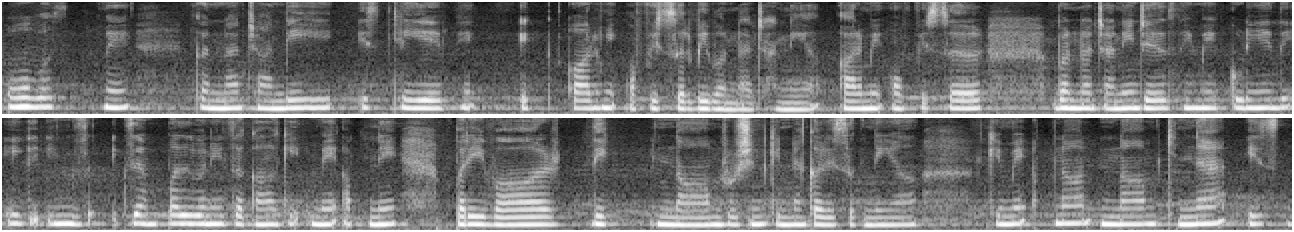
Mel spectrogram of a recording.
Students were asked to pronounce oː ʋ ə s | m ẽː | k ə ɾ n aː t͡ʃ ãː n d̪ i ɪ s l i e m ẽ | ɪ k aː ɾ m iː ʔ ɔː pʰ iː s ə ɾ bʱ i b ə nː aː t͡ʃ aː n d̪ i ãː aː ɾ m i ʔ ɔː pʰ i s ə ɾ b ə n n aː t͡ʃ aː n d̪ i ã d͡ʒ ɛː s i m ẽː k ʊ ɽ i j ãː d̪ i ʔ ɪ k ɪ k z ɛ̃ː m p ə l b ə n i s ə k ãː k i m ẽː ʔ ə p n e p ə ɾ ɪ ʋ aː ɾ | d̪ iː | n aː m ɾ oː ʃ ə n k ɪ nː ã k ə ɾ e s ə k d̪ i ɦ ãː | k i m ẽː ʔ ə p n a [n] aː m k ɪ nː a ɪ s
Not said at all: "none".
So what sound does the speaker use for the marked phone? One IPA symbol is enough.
n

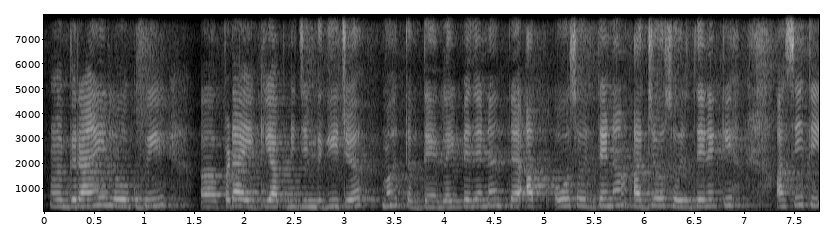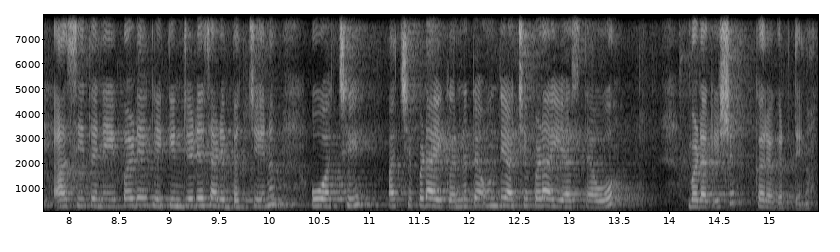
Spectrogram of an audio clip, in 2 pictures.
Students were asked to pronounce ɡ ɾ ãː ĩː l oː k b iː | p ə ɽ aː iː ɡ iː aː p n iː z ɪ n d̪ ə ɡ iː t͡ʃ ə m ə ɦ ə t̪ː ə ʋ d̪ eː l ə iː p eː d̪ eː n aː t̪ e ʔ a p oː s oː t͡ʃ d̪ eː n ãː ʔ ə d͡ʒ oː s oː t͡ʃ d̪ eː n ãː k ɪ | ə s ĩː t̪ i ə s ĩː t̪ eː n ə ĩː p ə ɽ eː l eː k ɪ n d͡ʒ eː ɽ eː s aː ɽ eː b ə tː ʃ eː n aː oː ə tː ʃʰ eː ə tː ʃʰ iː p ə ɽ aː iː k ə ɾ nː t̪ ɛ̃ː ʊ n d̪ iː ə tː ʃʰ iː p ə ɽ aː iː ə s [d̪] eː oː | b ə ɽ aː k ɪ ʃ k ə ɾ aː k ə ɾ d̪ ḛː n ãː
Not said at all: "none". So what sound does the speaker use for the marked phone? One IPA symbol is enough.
t̪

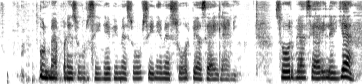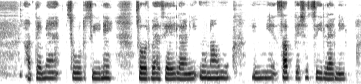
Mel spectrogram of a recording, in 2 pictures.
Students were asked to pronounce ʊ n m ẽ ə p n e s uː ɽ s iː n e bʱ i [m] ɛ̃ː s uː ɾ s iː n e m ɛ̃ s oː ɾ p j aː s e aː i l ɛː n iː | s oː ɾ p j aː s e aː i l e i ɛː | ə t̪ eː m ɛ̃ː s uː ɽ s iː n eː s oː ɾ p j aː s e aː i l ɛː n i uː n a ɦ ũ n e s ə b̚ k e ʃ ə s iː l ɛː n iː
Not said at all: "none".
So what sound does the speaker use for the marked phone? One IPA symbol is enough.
m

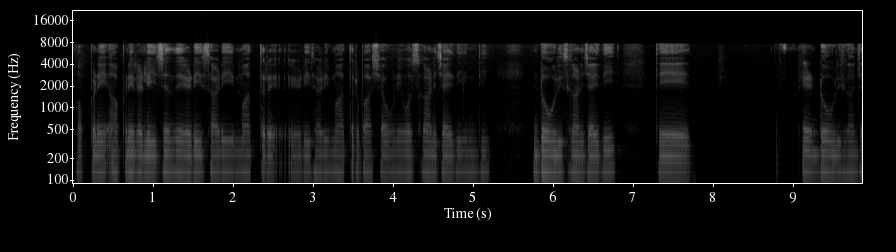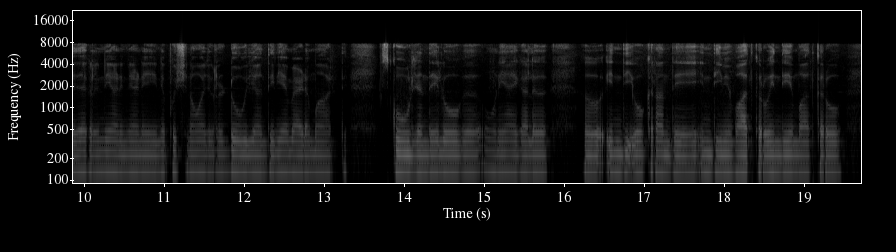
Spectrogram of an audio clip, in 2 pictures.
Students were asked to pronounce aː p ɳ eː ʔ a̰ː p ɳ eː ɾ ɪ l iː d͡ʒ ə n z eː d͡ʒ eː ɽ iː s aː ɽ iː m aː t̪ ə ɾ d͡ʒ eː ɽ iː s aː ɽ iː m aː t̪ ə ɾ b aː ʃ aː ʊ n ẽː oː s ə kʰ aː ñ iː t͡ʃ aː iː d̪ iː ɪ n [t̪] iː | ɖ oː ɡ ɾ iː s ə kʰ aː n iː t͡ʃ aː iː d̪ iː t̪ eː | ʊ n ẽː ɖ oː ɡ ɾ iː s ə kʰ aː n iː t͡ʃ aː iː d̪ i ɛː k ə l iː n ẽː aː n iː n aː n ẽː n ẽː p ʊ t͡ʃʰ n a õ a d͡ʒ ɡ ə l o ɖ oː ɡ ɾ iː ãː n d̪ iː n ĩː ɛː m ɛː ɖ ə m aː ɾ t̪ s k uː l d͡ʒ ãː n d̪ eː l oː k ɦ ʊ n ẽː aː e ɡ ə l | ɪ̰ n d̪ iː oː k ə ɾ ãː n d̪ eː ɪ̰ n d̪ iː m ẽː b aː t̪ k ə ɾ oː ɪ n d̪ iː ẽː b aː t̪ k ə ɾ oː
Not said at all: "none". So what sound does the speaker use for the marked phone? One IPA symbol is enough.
d̪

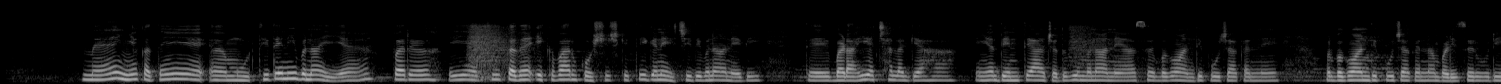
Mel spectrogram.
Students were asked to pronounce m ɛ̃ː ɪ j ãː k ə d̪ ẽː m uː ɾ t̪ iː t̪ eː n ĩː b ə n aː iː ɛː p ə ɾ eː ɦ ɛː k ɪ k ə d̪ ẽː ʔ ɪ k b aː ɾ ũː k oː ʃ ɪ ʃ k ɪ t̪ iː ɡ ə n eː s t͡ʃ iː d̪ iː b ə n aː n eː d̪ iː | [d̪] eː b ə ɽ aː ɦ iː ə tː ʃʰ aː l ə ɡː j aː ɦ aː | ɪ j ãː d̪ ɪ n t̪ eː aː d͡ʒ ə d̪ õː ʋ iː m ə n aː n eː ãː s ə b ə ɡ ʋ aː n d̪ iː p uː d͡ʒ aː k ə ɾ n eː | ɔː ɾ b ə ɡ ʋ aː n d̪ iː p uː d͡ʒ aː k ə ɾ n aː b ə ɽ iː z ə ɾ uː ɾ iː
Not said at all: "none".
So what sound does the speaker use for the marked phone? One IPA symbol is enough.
t̪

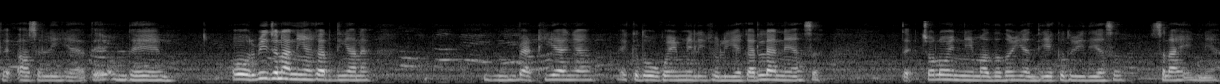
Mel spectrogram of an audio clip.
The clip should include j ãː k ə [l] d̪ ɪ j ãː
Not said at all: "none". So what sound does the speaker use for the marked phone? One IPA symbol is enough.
ɾ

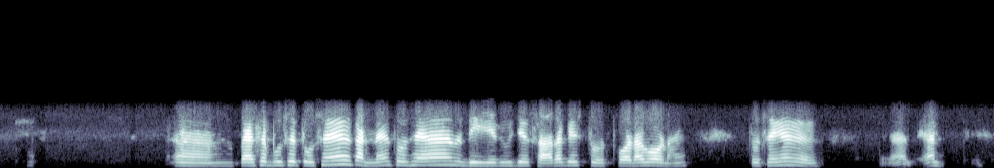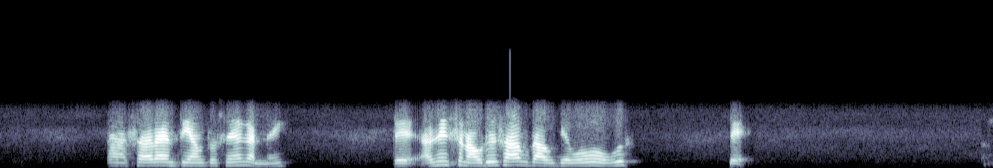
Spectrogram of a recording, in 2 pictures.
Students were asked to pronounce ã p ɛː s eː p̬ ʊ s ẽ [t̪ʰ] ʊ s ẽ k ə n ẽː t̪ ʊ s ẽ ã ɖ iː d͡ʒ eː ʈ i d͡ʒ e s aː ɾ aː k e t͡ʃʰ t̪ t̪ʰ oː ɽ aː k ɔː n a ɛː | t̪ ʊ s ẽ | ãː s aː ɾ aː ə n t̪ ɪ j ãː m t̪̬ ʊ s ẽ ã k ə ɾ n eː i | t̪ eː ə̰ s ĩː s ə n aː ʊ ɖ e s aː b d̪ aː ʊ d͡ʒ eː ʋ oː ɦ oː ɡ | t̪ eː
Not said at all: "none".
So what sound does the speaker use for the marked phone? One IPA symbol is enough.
t̪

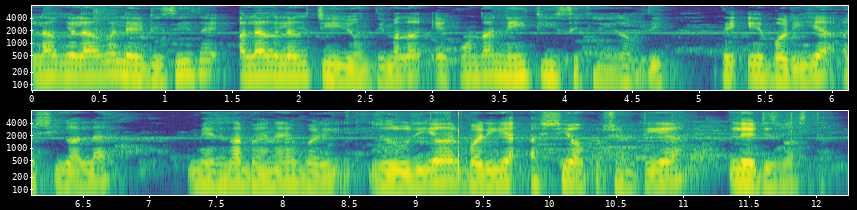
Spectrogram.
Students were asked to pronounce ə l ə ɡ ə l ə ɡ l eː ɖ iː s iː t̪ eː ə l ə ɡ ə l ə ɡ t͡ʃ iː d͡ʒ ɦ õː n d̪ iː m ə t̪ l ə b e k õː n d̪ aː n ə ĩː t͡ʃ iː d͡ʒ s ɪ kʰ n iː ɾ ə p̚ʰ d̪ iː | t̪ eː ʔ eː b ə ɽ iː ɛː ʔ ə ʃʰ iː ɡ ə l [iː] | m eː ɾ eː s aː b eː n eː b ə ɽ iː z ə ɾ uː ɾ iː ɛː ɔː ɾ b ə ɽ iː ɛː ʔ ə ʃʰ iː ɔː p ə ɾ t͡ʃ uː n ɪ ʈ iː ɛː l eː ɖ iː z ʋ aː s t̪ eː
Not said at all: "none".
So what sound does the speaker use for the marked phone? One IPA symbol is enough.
ɛː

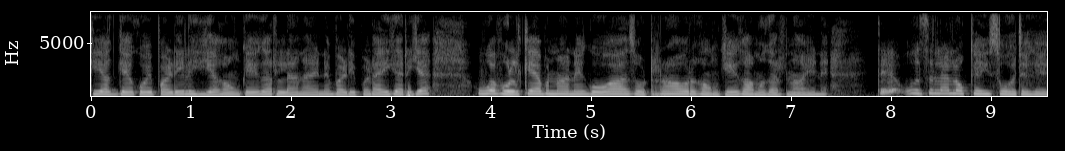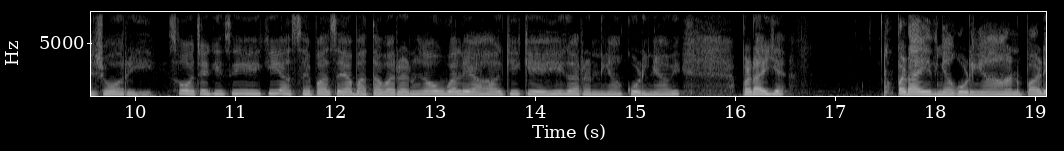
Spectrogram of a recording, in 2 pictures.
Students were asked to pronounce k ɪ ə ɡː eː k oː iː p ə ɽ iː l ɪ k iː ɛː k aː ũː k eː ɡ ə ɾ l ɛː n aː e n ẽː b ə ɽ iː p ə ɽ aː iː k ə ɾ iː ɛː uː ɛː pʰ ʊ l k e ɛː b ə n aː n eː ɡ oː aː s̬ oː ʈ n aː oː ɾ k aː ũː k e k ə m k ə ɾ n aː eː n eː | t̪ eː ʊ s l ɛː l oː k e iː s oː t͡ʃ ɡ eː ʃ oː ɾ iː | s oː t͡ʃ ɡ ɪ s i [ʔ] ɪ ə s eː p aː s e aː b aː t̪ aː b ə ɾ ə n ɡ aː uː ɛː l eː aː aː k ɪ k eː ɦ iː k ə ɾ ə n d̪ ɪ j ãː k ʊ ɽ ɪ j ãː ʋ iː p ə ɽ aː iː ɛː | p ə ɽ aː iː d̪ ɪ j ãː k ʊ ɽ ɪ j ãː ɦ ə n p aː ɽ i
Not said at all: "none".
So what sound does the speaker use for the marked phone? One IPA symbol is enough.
k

